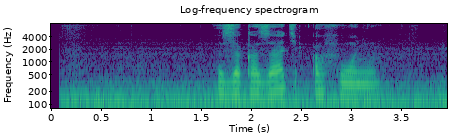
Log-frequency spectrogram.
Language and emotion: Russian, neutral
